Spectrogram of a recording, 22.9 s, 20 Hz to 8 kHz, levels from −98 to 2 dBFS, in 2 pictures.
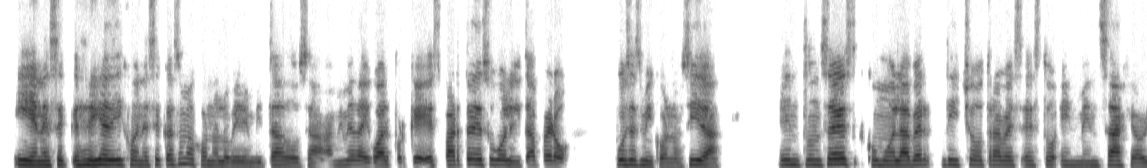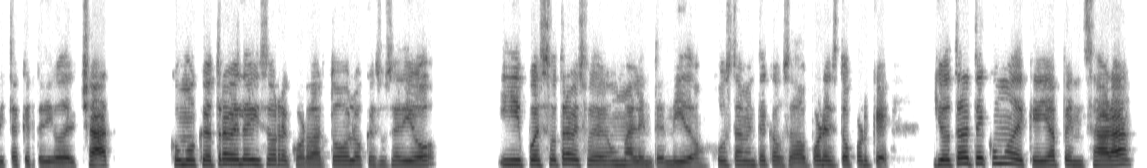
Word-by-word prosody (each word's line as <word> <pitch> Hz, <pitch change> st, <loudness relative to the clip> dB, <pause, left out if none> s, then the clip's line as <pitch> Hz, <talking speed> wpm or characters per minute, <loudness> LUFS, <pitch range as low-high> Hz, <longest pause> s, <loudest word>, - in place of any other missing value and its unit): Y 220 Hz, -2 st, +6 dB
en 195 Hz, 0 st, +5 dB
ese 200 Hz, +1 st, +1 dB
ca 205 Hz, -, -1 dB
ella 220 Hz, +1 st, +7 dB
dijo: 220 Hz, 0 st, +3 dB
"En 200 Hz, -, -2 dB
ese 195 Hz, +4 st, -4 dB
caso, 230 Hz, +2 st, -3 dB
mejor 230 Hz, -5 st, -4 dB
no 195 Hz, -1 st, -4 dB
lo 190 Hz, -1 st, -2 dB
hubiera 185 Hz, 0 st, -3 dB
invitado". 185 Hz, +2 st, -2 dB
O 175 Hz, -, -4 dB
sea, 175 Hz, +1 st, -5 dB
a 180 Hz, -, -7 dB
mí 190 Hz, -, -9 dB
me 215 Hz, +1 st, -2 dB
da 210 Hz, -2 st, +1 dB
igual 195 Hz, +1 st, +2 dB
porque 180 Hz, -1 st, 0 dB
es 190 Hz, -, -6 dB
parte 215 Hz, +2 st, 0 dB
de 235 Hz, -1 st, +4 dB
su 235 Hz, -, -5 dB
bolita, 205 Hz, -2 st, -1 dB
pero 205 Hz, -4 st, 0 dB, 0.4 s
pues 225 Hz, 0 st, +2 dB
es 220 Hz, -, 0 dB
mi 200 Hz, -3 st, -2 dB
conocida. 175 Hz, +2 st, 0 dB, 0.5 s
Entonces, 225 Hz, +2 st, +2 dB
como 210 Hz, -1 st, -2 dB
el 205 Hz, -, +3 dB
haber 210 Hz, +2 st, +2 dB
dicho 220 Hz, 0 st, -4 dB
otra 210 Hz, 0 st, -3 dB
vez 200 Hz, -1 st, -3 dB
esto 200 Hz, 0 st, -6 dB
en 195 Hz, -2 st, -7 dB
mensaje 185 Hz, +1 st, 0 dB
ahorita 185 Hz, +2 st, -4 dB
que 195 Hz, -1 st, -7 dB
te 185 Hz, -, -8 dB
digo 185 Hz, 0 st, 0 dB
del 175 Hz, -2 st, 0 dB
chat, 195 Hz, +2 st, +5 dB, 0.6 s
como 220 Hz, 0 st, +1 dB
que 220 Hz, -, -1 dB
otra 235 Hz, +3 st, +2 dB
vez 235 Hz, -1 st, +5 dB
le 235 Hz, 0 st, +3 dB
hizo 230 Hz, +1 st, -1 dB
recordar 190 Hz, -3 st, -3 dB
todo 200 Hz, +1 st, -1 dB
lo 200 Hz, -2 st, -1 dB
que 190 Hz, -1 st, -8 dB
sucedió, 200 Hz, +2 st, -1 dB, 0.6 s
y 230 Hz, -1 st, 0 dB
pues 220 Hz, 0 st, -1 dB
otra 240 Hz, +2 st, +1 dB
vez 225 Hz, -3 st, -1 dB
fue 210 Hz, -1 st, -3 dB
de 200 Hz, 0 st, -1 dB
un 200 Hz, 0 st, -3 dB
malentendido, 185 Hz, -2 st, -2 dB
justamente 200 Hz, +1 st, -4 dB
causado 185 Hz, -2 st, -4 dB
por 215 Hz, +1 st, 0 dB
esto, 200 Hz, -1 st, -1 dB
porque 200 Hz, -2 st, -3 dB, 0.4 s
yo 220 Hz, +1 st, +3 dB
traté 265 Hz, +1 st, +4 dB
como 275 Hz, -1 st, -2 dB
de 220 Hz, -4 st, +2 dB
que 200 Hz, -, -3 dB
ella 205 Hz, +2 st, +2 dB
pensara 200 Hz, +3 st, +3 dB
200 Hz, 205 wpm, -23 LUFS, 190-220 Hz, 0.6 s, ella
